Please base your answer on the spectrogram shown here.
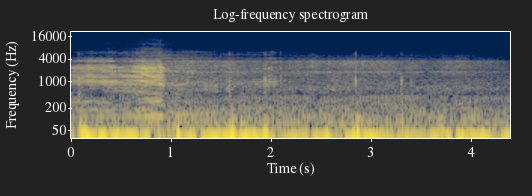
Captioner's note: engine revving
